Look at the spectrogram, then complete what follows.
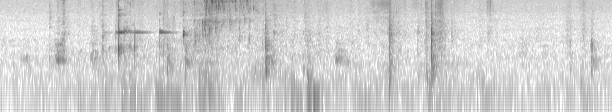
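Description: A dog's paw pressing down on a pump-action airpot: scattered clicks and knocks from the lid, and hot water spurting and splashing into a mug around three seconds in.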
